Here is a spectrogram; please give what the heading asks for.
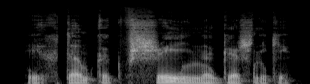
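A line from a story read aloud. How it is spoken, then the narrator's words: Mumbling. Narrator (Russian): пробормотал Суржиков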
